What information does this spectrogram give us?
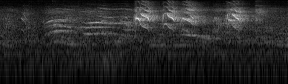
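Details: Parrot giving loud, harsh squawks in a tight run of three bursts near the middle of the clip, preceded by softer whistled notes, with background hiss.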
